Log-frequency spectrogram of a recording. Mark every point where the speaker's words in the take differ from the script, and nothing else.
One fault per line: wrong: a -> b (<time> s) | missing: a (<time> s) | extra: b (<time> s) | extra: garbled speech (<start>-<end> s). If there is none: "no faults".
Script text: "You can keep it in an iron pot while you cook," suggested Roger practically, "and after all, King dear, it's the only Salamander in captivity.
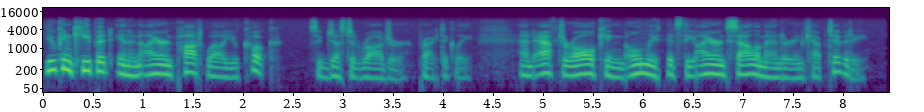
wrong: dear -> only (5.8 s)
wrong: only -> iron (6.5 s)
